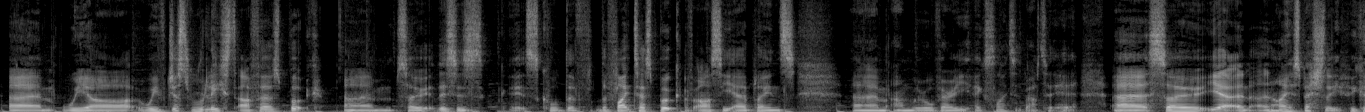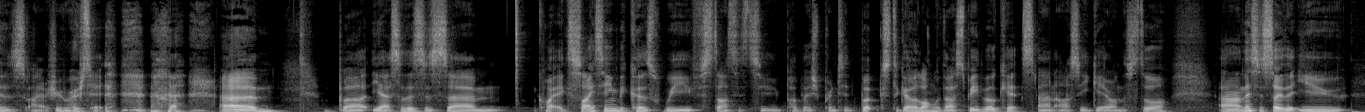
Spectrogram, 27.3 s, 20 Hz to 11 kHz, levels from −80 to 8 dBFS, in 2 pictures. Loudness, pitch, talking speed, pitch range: -23 LUFS, 120 Hz, 175 wpm, 115-135 Hz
